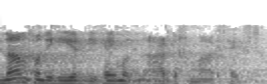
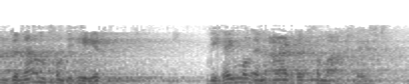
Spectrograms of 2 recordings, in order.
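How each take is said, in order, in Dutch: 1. De stem heeft lichtere galm. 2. De stem heeft zware galm. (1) "Is beter" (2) "dit is wel heel erg met gommel"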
